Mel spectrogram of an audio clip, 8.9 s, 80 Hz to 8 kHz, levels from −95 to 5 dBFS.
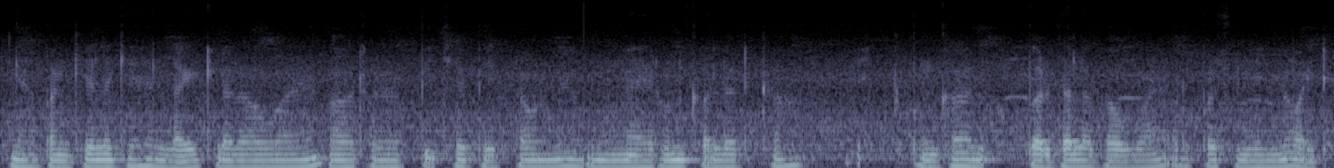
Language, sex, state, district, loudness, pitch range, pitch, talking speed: Hindi, male, Uttar Pradesh, Jyotiba Phule Nagar, -34 LUFS, 105-115 Hz, 110 Hz, 170 wpm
